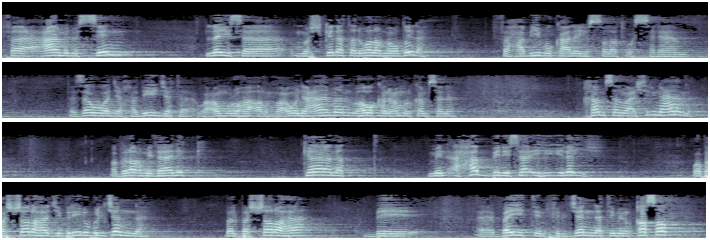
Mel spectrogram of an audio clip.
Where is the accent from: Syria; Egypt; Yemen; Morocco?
Egypt; اللحوم المستوردة عندنا في مصر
